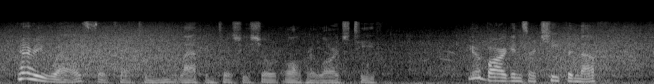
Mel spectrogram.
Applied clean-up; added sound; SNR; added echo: none; Ocean; 6 dB; none.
